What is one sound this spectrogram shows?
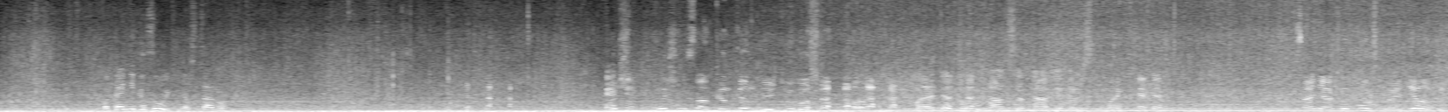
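A man talks loudly over the engine.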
